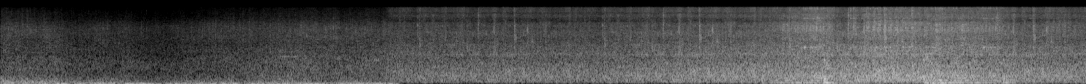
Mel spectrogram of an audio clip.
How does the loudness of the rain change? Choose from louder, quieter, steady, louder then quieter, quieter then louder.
louder.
